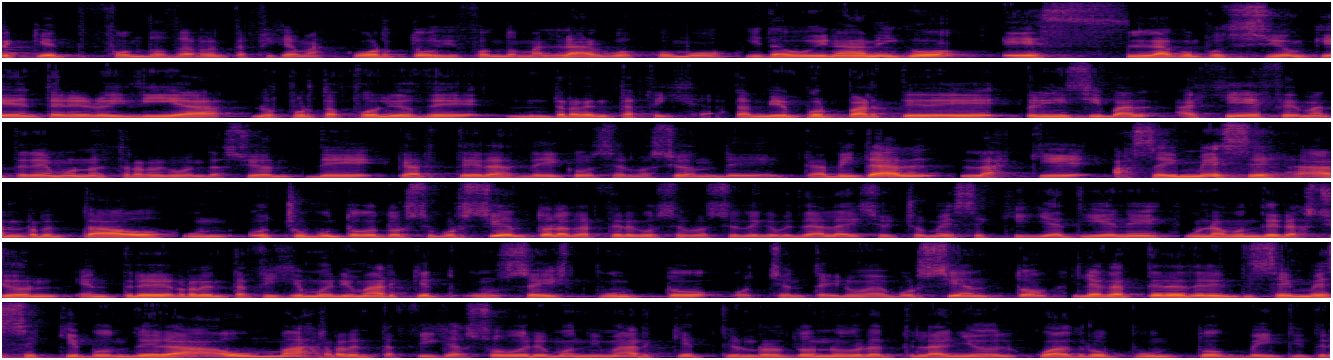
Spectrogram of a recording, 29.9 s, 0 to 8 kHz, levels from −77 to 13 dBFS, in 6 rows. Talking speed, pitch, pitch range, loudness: 190 wpm, 120 Hz, 115-130 Hz, -21 LUFS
